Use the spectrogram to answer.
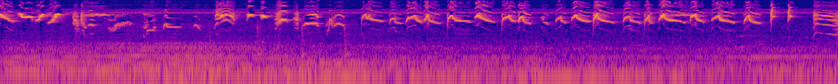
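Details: Borneo palas oriental white-eye pouring out a fast, high twittering song of rapid descending chirps strung together almost continuously, with a steady faint high hum behind.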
